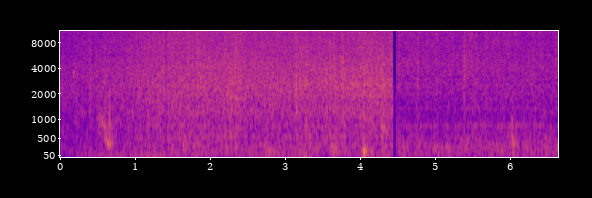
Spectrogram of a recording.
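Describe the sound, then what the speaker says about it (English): Eggs being scrambled in a frying pan with cooked vegetables: a soft, continuous sizzle and crackle with a few light scrapes, heard up close and without talk. "now I'm just scrambling up some eggs"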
